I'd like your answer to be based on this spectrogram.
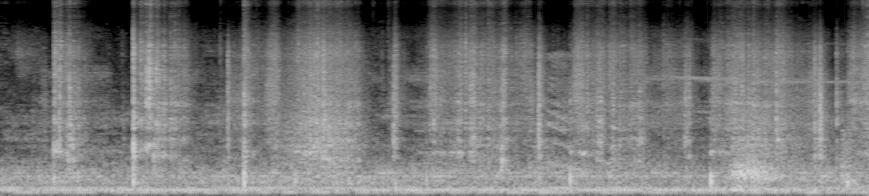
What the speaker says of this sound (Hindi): इन सारी चीज़ों को अच्छे से हम कर लेंगे मिक्स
